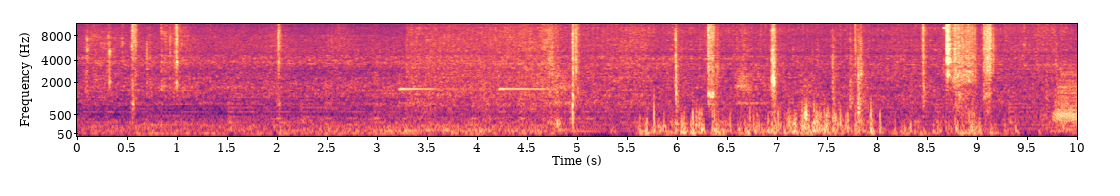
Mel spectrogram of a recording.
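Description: Steady low rumble of a car's cabin, with two short beeps about a second apart. Then, from about halfway through, a rear door is opened and someone climbs out of the car, with a few clicks and knocks.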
